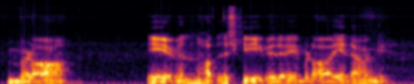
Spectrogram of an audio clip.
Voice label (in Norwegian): "bLa", Numedalsmål; Substantiv hankjønn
